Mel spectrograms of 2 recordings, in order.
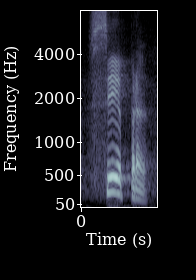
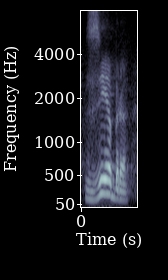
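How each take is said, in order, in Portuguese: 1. As consoantes são surdas, como s e p. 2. As consoantes são sonoras, como z e b. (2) "Em vez de falar zebra"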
